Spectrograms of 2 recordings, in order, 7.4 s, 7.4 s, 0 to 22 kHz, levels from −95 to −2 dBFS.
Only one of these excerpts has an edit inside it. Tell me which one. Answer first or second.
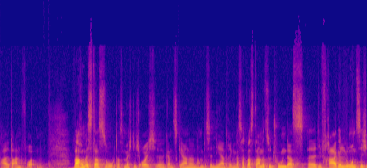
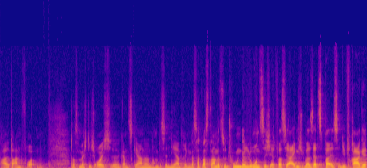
second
